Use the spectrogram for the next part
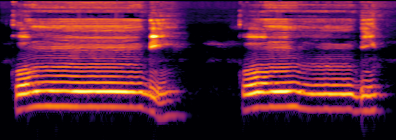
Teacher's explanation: Kebetulan mim dan ba ni adalah sama-sama huruf bibir, jadi kita mudah untuk melafazkannya. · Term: ikhfa syafawi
